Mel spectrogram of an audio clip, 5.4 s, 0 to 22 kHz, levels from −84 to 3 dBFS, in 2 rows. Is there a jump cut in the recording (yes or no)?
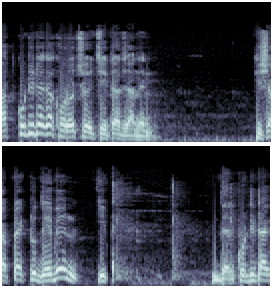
yes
